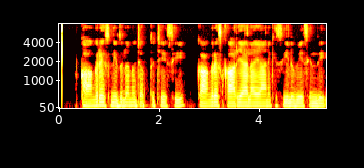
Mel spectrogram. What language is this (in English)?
Telugu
